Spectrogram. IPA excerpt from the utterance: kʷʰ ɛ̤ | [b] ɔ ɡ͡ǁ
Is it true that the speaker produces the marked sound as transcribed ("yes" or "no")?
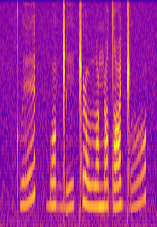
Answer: yes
